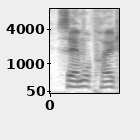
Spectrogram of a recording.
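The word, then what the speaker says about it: psammophyte: सेमोफाइट कहते हैं। देखिए पी से स्टार्ट होता है, पी साइलेंट है इसमें।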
